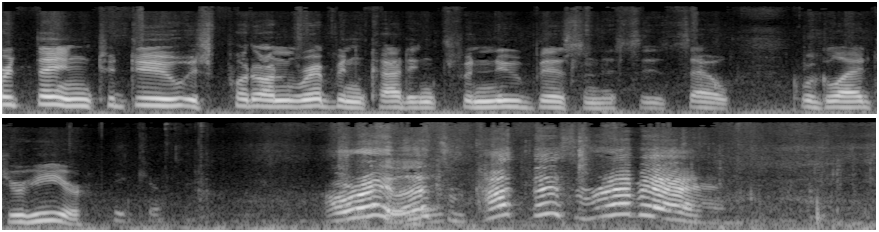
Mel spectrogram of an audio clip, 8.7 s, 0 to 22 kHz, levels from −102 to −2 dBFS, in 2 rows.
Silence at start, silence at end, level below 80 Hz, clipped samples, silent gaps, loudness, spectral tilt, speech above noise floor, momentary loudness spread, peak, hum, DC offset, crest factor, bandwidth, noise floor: 0 s; 0 s; -50 dBFS; under 0.1%; none; -25 LUFS; -4 dB/octave; 21 dB; 18 LU; -6 dBFS; none; under 0.1%; 20 dB; 19 kHz; -46 dBFS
